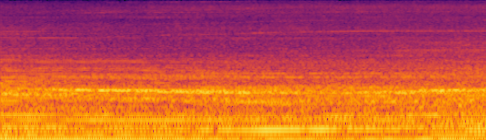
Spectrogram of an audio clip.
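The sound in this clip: Airplane cabin rumble in flight, a loud, constant low drone with broad noise above it, steady and unbroken throughout.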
